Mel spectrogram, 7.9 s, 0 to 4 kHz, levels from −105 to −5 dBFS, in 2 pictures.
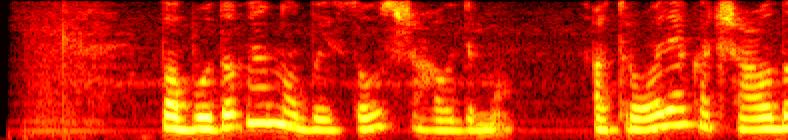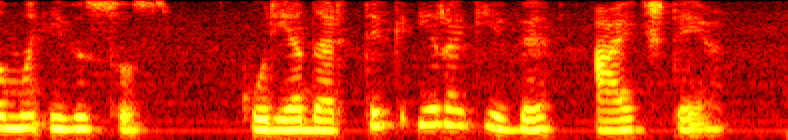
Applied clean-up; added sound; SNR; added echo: none; none; none; none.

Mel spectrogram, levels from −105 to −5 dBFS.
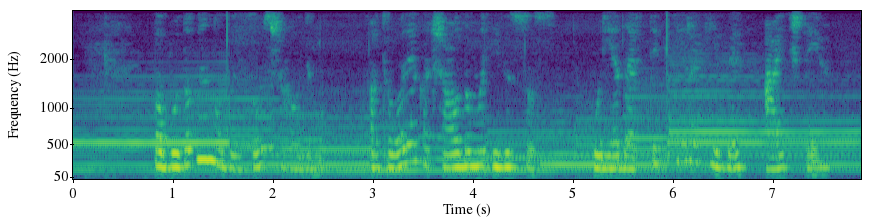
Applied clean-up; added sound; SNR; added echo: none; Piano; 8 dB; reverberation time 0.2 s.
